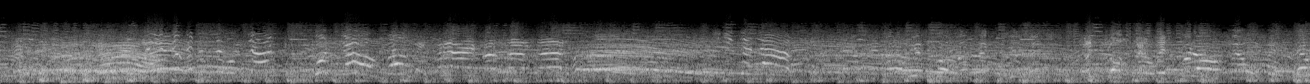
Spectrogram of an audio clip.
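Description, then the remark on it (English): A dense crowd of fans chatters and cheers continuously at nighttime as two gentlemen in black bowler hats hoist Velvet onto their shoulders, many overlapping voices forming a loud, steady babble with occasional raised shouts rising above the noise. “Two gentlemen in black bowler hats hoist Velvet onto their shoulders high above the crowd.”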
